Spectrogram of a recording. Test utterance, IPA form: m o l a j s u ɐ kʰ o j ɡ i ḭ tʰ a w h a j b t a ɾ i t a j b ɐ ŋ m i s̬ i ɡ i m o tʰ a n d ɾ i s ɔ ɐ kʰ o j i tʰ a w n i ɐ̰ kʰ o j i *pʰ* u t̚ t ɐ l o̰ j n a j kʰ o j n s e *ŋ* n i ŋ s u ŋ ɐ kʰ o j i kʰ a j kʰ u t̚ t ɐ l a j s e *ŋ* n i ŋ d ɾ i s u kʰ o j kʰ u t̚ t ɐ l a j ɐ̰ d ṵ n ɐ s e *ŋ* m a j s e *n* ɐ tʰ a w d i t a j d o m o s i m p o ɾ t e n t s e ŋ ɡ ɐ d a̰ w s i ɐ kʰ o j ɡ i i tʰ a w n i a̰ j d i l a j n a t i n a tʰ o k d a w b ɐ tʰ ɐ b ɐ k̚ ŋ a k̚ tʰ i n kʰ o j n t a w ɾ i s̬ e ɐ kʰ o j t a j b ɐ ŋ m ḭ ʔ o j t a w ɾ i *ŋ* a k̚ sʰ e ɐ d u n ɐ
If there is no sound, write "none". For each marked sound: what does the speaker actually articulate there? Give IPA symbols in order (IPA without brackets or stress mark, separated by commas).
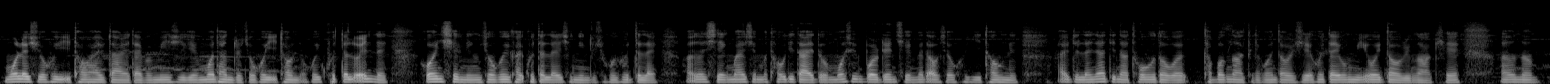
kʰ, ŋ, ŋ, ŋ, m, ŋ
